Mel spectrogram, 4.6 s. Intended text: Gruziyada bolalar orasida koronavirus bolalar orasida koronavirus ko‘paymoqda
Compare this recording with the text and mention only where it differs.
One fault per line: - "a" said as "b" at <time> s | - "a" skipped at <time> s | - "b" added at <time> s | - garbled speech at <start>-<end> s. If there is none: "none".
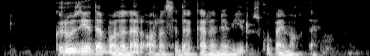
- "bolalar orasida koronavirus" skipped at 3.2 s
